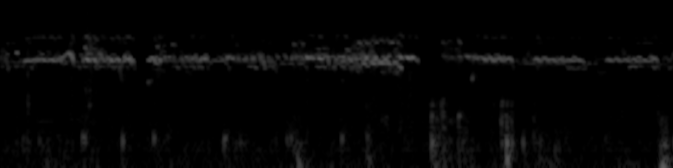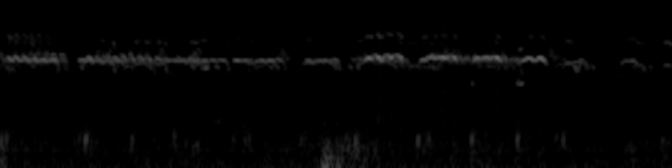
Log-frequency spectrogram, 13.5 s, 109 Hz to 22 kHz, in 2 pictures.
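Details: A common kestrel family at a nest in Théding, France, on 20 June 2022 during a balcony meal (feeding). Shrill, high, trilling calls come almost without pause, several voices overlap, with soft low thumps and scuffling beneath.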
